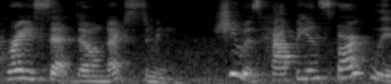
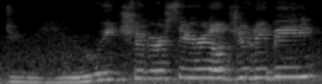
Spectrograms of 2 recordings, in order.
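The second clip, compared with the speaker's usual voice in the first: curious; 8 semitones higher than usual. A narrator's reading. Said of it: "very curious".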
